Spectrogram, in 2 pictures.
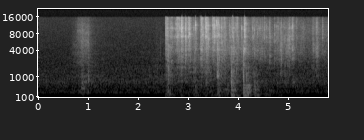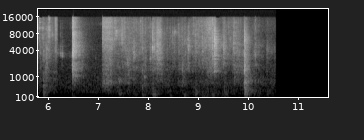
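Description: A dog harness's metal clips and buckles clinking and rattling, with rustling, as it is handled over a small dog, in uneven bursts from about two and a half seconds in; the sound cuts off suddenly near the end.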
